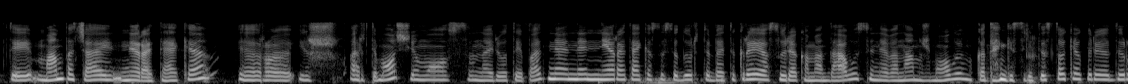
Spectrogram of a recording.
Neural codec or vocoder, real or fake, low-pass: none; real; 7.2 kHz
